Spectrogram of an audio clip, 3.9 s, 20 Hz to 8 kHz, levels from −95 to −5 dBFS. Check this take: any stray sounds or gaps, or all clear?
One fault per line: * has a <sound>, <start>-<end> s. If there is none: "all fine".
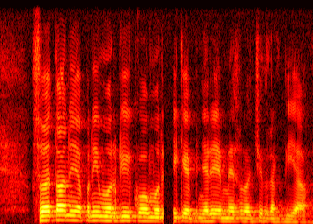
* has a dropout, 2.0-2.2 s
